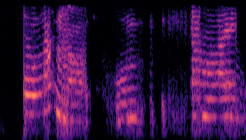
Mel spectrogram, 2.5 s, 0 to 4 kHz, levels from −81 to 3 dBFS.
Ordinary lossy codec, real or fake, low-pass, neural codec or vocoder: none; fake; 3.6 kHz; vocoder, 44.1 kHz, 128 mel bands every 512 samples, BigVGAN v2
